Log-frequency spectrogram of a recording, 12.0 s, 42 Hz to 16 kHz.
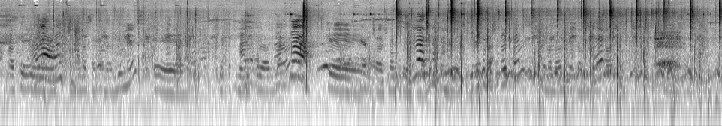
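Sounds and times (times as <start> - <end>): indistinct voices chattering: 0.0 - 12.0
jump rope slapping gravel: 6.5 - 12.0.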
